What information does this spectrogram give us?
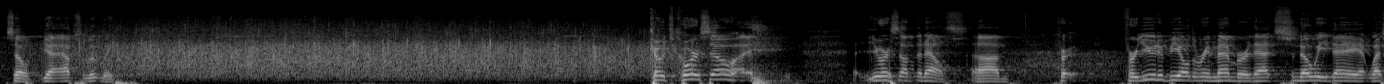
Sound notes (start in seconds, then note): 0.0 audience applauds; 10.1 audience laughs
